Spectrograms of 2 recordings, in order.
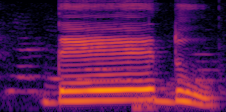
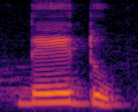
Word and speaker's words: dedo: Aquí tenemos otra vez el mismo ejemplo pasado con el sonido D, dedo, dedo, ¿verdad? Al final, cuando es O, C, en algunos casos se pronuncia como si fuera una U, dedo.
